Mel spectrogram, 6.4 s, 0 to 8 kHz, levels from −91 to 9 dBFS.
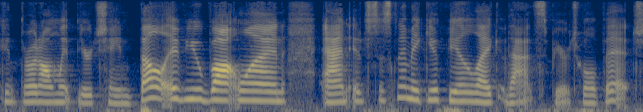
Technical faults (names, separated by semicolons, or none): none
